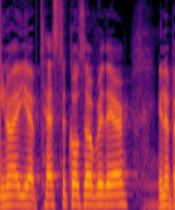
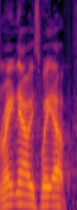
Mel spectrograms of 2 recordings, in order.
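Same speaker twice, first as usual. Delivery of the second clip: usual speaking voice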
